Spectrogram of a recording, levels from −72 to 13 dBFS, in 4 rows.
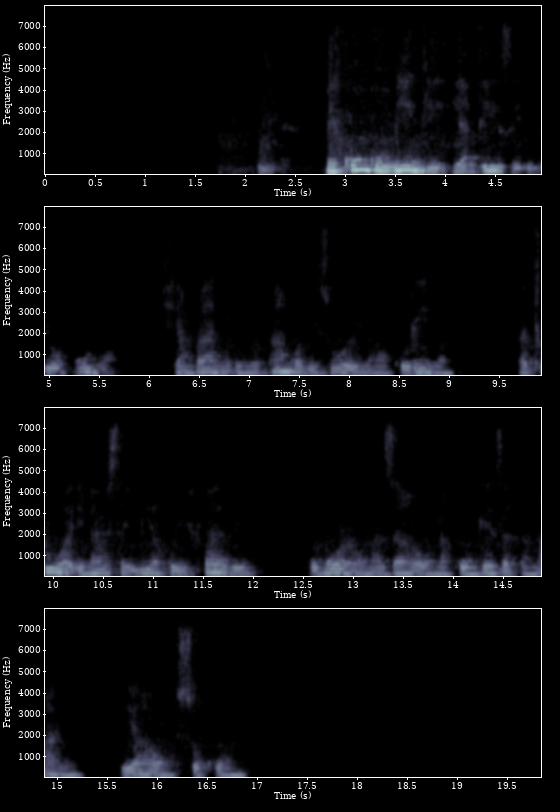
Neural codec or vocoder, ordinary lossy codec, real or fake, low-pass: none; Opus, 32 kbps; real; 7.2 kHz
